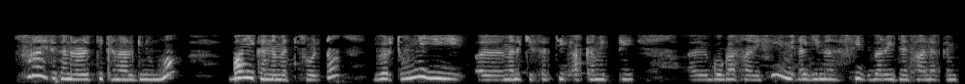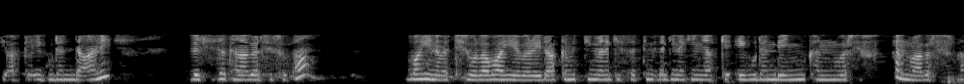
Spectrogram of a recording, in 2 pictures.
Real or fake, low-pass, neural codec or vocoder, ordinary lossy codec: real; 7.2 kHz; none; AAC, 16 kbps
